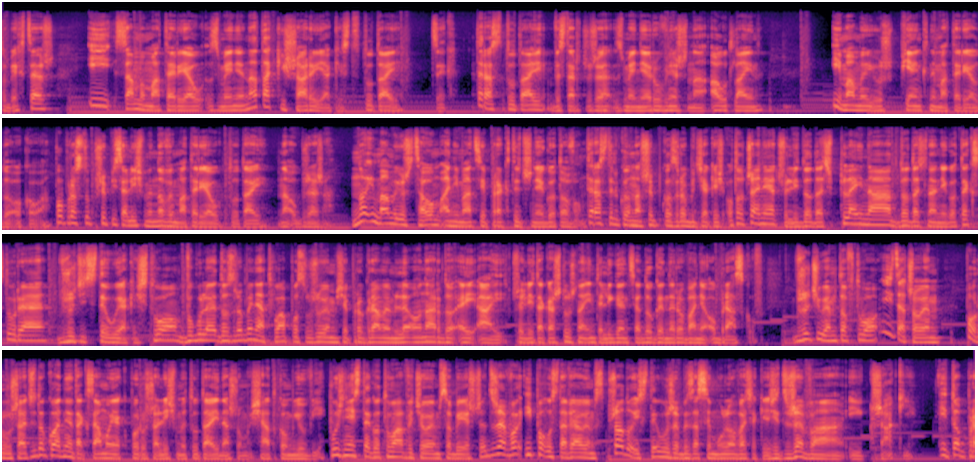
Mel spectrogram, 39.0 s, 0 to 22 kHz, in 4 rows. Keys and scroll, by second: 11.7 space.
